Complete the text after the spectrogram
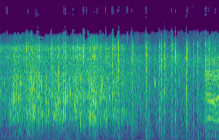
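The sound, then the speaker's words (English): A horse swims across a river, churning the water into a steady rush of splashing with irregular sharper slaps and a louder surge near the end. “What a magnificent animal. Come on, Silver. And under his master's urgings, Silver swam straight for the opposite shore without faltering.”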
